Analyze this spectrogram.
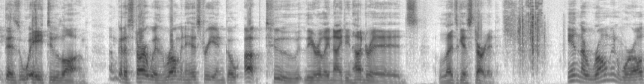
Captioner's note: page turning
